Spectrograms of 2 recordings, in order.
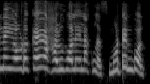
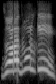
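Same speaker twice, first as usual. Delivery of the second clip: loud demand; 9 dB louder than usual. Acted. Can't hear, demands louder speech.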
